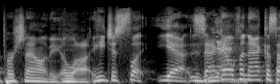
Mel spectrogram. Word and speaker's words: Galifianakis: Zach Galifianakis. – Oh, there you go. Right. It's Akis. Zach Galifianakis. – You just keep the same vowel sound.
